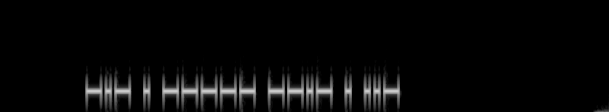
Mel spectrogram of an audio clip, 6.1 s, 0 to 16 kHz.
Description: Morse code, heard as a keyed tone, about 25 wpm, 700 Hz. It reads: KE0QEU
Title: USA Call Signs - 6 Characters - 25wpm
